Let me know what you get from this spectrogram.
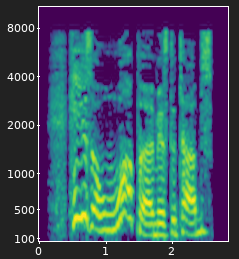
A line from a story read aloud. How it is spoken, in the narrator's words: she said, with a light laugh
